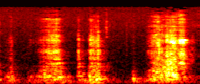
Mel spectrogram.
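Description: Plastic LEGO Hero Factory figure turned around by hand, its plastic feet scraping across a plastic surface in two short scrapes.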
